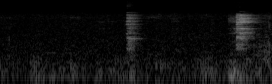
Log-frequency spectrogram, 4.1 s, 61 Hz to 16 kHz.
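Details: Pet cat Pityuka lying on her owner's stomach while being petted, five days before her death, on 1 November 2018, seeming at peace; a soft, low rumbling purr pulsing with each breath, broken by two brief rustles of handling.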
